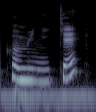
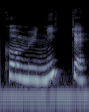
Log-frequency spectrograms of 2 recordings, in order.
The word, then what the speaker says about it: communiquaient: Então, a gente tem o AI ali no meio, e, communiquer. Então, como é plural, vai ter o ENT no final do verbo ali que a gente não vai pronunciar.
